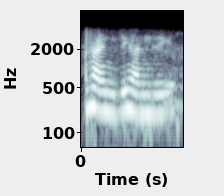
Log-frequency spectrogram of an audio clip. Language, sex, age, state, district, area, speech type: Punjabi, female, 18-30, Punjab, Ludhiana, urban, conversation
